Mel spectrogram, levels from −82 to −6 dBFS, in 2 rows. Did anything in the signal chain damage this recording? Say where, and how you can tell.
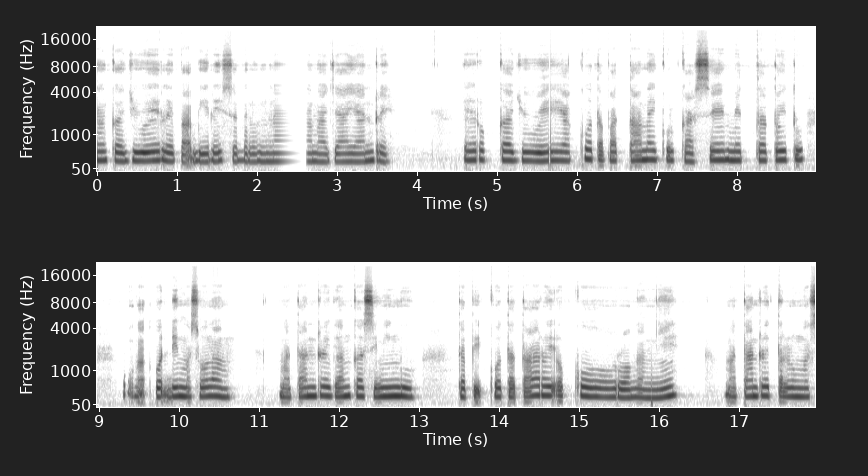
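Yes. Three kinds of damage are audible.

The first is a call audio freeze in the network stage, from 2.23 to 2.65 s, just before "majaq yanre". The last sound carries on as a fading buzz, then about 130 ms of silence. When the audio resumes, it picks up where it stopped. About 383 ms were filled in and nothing was lost, so the delay grows by that amount. Delayed packets that emptied the jitter buffer are the likely cause.

The second is an underrun with held sample, a driver or buffer fault. It occurs twice. The first is from 5.65 to 5.67 s, between "ero kajuwe" and "yakko tapattamai kulkas e". The waveform goes flat at a held level for 21 ms, which fits a 1024-sample buffer running dry. About 20 ms of live audio are lost. A shorter flat spot of 5 ms occurs at 15.90 s, with about 5 ms lost.

The third is a jitter buffer speed-up in call processing, from 8.65 to 10.75 s, ending before "matanre gangkang siminggu". 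The speech runs at 118% speed but keeps its pitch, so it sounds hurried. The receiver drains excess buffered delay by cutting many short pitch-period pieces in a row. Around 400 ms are removed in total.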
